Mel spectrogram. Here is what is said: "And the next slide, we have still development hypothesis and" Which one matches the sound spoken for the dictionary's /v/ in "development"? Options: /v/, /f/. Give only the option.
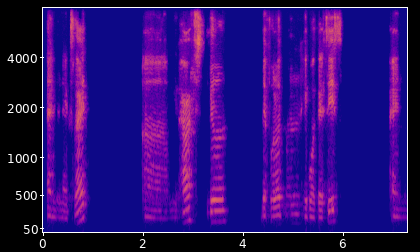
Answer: /f/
